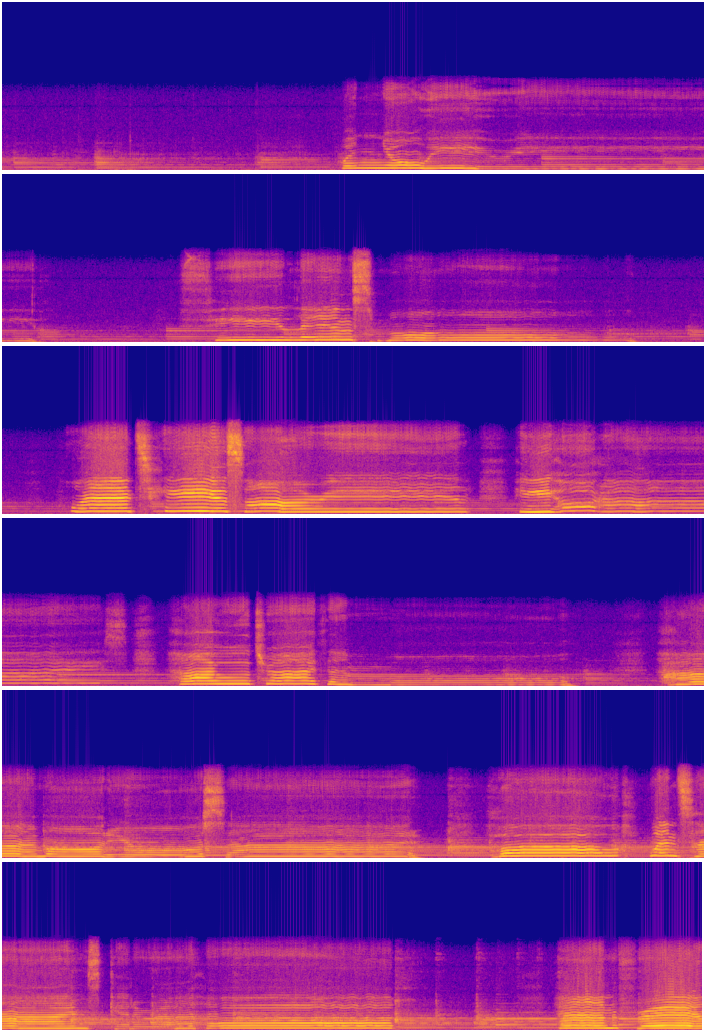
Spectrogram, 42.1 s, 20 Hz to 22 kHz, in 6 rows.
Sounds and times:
Music: 0.0 - 42.1.

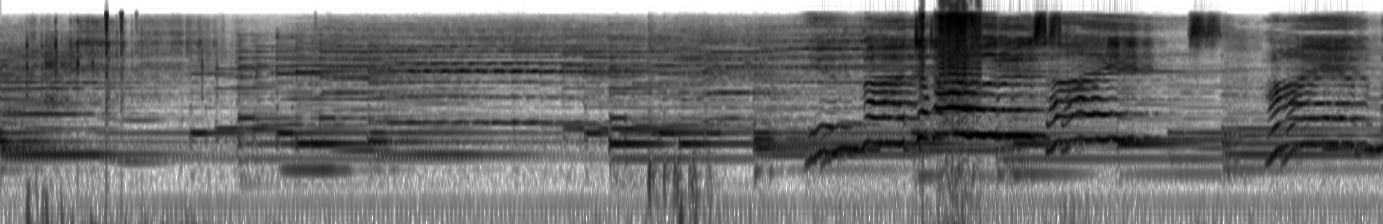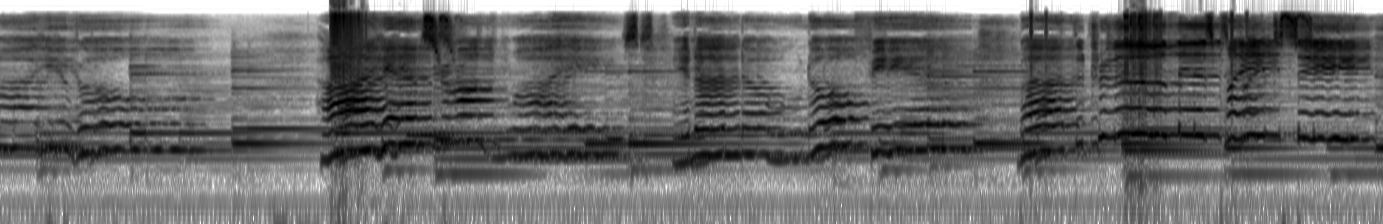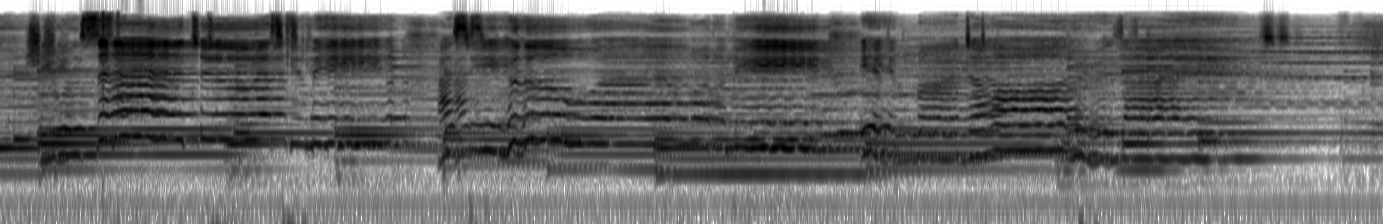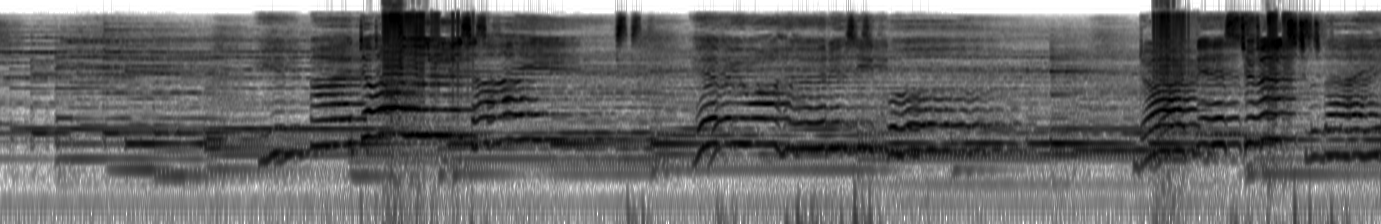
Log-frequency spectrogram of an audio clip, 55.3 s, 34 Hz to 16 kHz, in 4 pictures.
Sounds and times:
Music: 0.0 - 55.3.

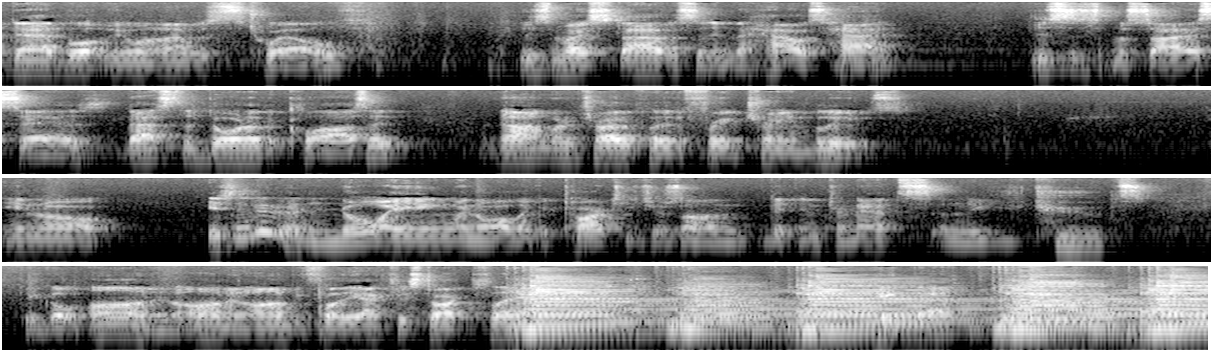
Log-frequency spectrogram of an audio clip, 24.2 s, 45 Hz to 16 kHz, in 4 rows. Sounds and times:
Speech: 0.0 - 2.0, 2.6 - 4.6, 5.2 - 10.6, 12.1 - 20.8, 22.5 - 23.0.

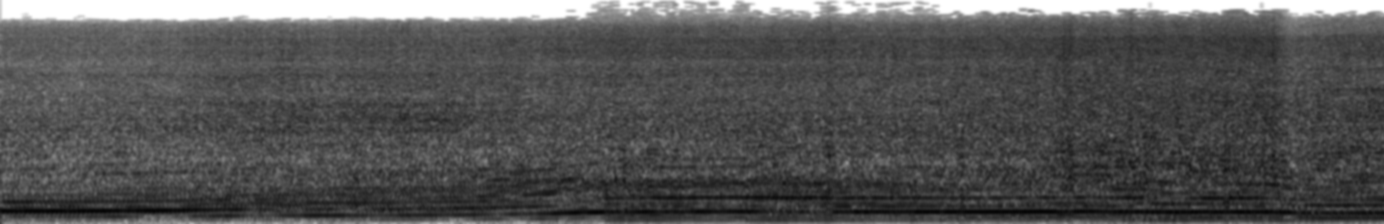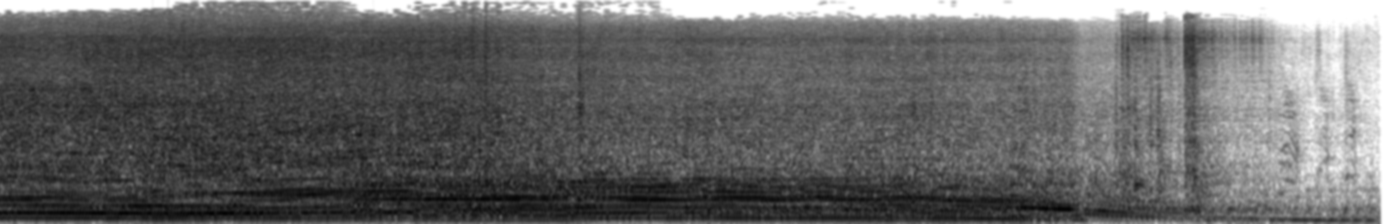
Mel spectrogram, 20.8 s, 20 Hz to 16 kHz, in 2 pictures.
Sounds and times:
Truck: 0.0 - 20.7.

